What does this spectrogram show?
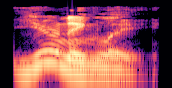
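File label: "yearningly", British English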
